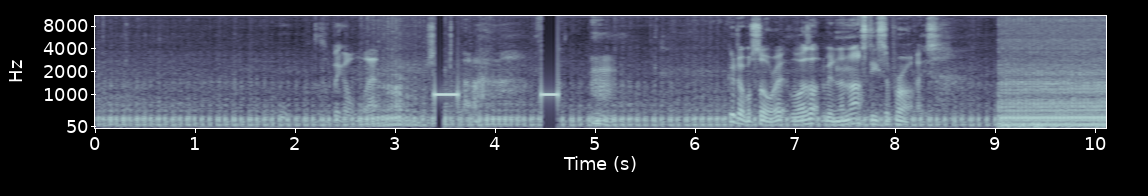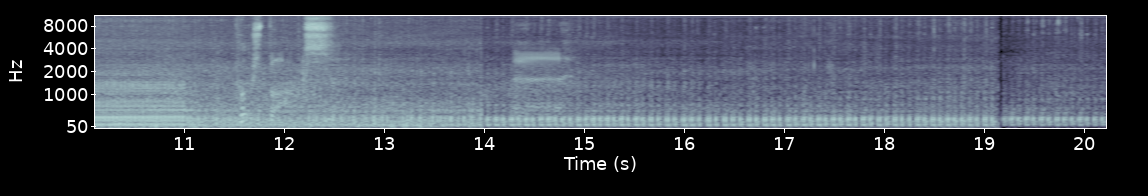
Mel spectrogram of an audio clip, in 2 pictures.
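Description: A motorcycle engine hums steadily, growing louder as it speeds up and then easing off.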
